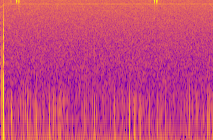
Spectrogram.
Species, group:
Phaneroptera nana
Orthoptera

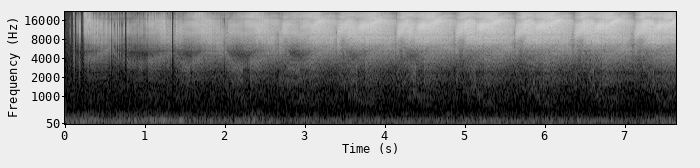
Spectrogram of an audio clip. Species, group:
Stenobothrus lineatus
Orthoptera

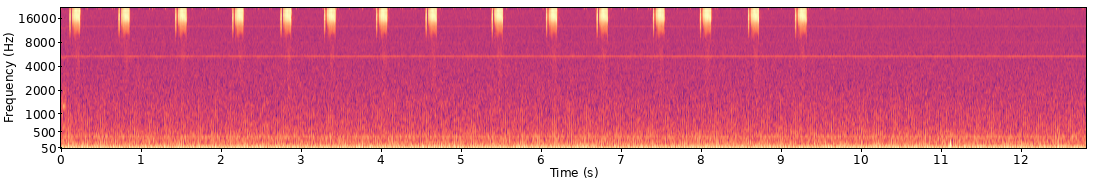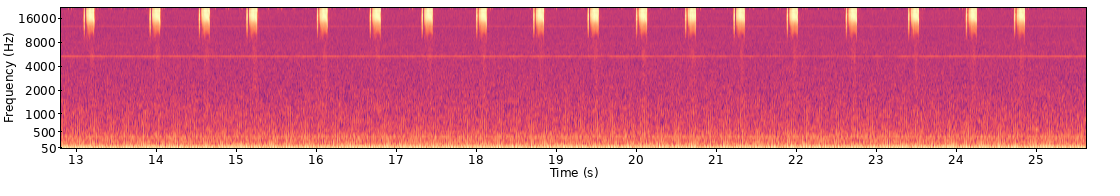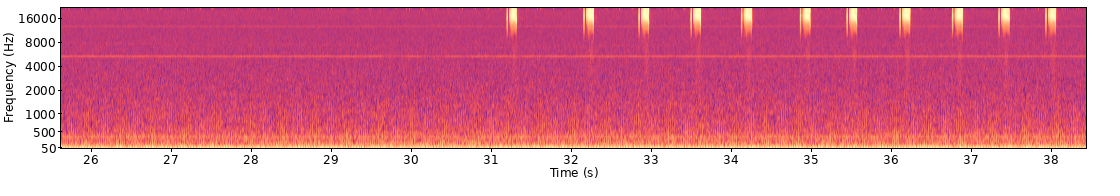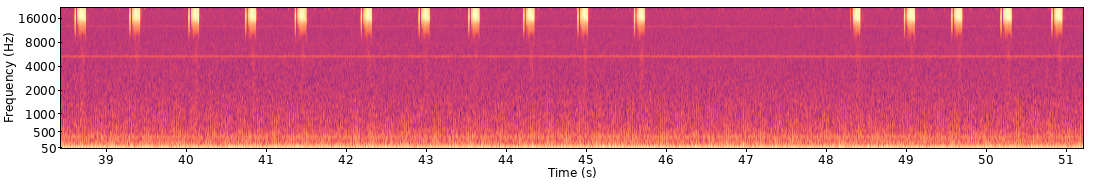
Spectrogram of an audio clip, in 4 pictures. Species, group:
Ephippiger terrestris
Orthoptera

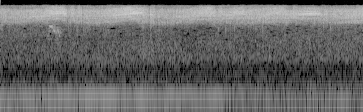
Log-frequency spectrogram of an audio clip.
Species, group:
Amphipsalta zelandica
Cicadidae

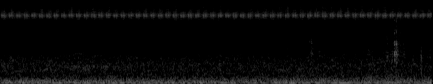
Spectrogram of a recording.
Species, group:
Tettigonia viridissima
Orthoptera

